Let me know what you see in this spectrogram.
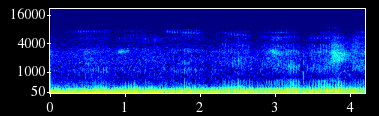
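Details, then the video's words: Highland Lynx cat purring while being petted, a steady low rumbling drone that continues throughout with no breaks, with faint soft background sounds. "The relaxing sound of a cat purring"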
